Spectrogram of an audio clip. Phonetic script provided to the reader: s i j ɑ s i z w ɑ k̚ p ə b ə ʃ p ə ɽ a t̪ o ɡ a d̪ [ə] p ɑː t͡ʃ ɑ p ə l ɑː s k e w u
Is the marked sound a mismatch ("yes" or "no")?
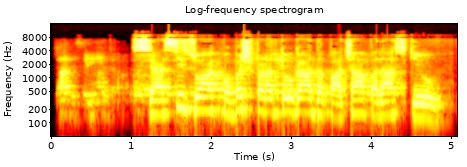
no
